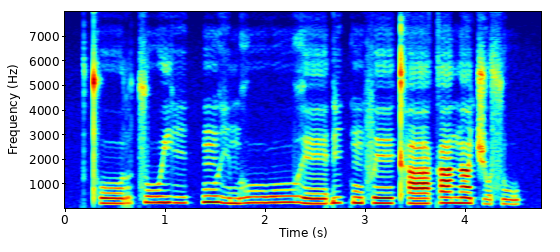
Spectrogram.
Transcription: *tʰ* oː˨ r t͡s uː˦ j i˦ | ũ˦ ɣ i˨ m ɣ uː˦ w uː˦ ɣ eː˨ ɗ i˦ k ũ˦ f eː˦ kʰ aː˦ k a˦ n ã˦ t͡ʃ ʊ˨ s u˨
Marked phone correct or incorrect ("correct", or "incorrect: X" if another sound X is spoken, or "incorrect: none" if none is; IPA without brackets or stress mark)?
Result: correct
